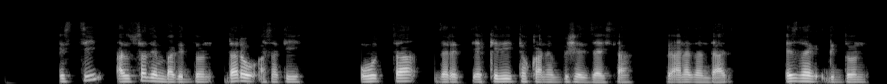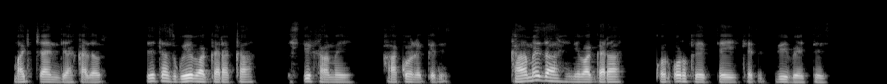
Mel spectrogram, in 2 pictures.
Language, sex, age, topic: Gamo, male, 18-24, agriculture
